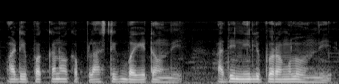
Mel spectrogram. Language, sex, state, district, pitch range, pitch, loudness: Telugu, male, Telangana, Hyderabad, 110-120 Hz, 120 Hz, -18 LUFS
